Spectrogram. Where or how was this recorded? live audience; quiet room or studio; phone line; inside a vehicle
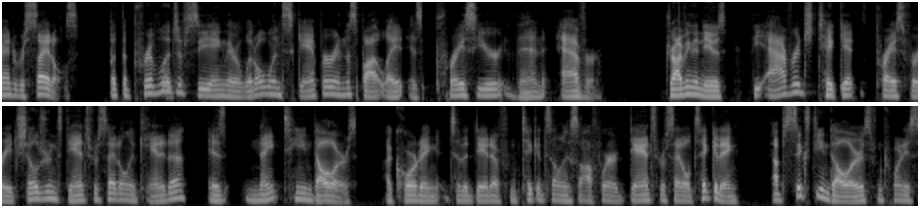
quiet room or studio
